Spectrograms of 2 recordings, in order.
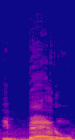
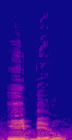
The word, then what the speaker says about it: ibero: Se pronuncia ibero, não íbero.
